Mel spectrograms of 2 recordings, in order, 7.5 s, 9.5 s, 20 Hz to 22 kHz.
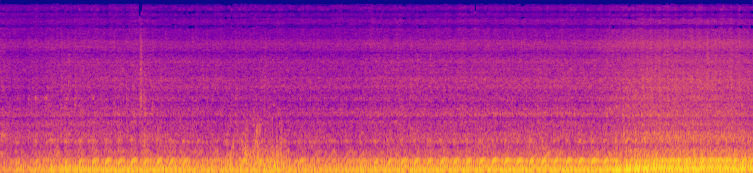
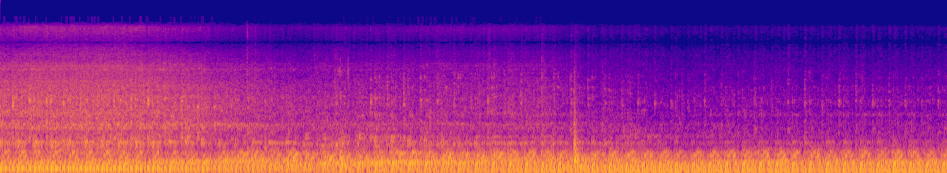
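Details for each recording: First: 1973 Mercury Montego GT, 400 cubic inch Ford V8, C6 transmission, sat ten years: low, uneven lumpy idle near four pulses a second, stumbling as revs rise; carburettor accelerator pump squirting fuel straight out, owner suspects he messed something up. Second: 1973 Mercury Montego GT, 400 cubic inch Ford V8, sat ten years, first start: steady, even low rumble with smooth regular exhaust beat and some glass pack sound, no knocks or misses; oil pressure mid-gauge, floppy belt needs replacing.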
